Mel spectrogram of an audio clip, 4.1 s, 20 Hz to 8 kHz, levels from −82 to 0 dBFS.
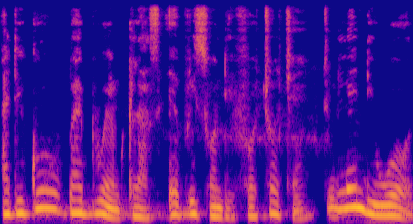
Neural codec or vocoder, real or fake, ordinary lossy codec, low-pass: none; real; none; 7.2 kHz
